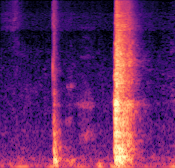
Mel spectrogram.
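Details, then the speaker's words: Dog named Bob coughing with two harsh hacking bursts, a short one then a louder one, sounding like hacking up a hairball. "My dog literally sounds like he's hacking up a hairball. I was wondering, it's like, what is that sound?"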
